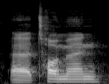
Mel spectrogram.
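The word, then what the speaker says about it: Thomann: Best place I'd recommend is music, pro music websites like Gear 4 Music and Toman, that's how you pronounce it.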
